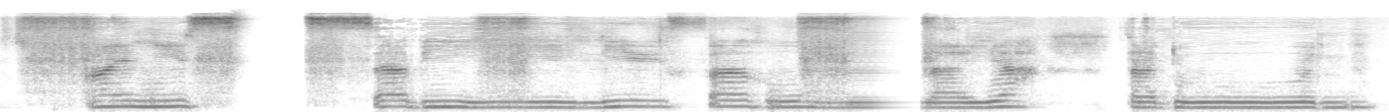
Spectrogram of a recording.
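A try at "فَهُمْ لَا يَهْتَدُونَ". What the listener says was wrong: Dah panjang sikit. Fahum la yahtadun. Fahum yang kita repeat. La dia panjangkan sikit.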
